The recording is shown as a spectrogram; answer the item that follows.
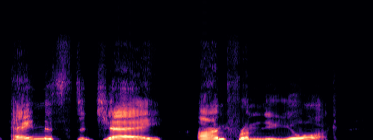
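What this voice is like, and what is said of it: Cartoony Harley Quinn New York voice. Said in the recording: “her accent too was very cartoon... She's kind of doing like a Harley Quinn... It was cartoony.”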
